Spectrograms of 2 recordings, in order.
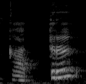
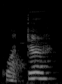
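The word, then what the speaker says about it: quatre: the t-r-o-i-s truck q-u-a-t-r-e it is t-r-e at the end not t-e-r it is cut through and not quarter if is for pronounce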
